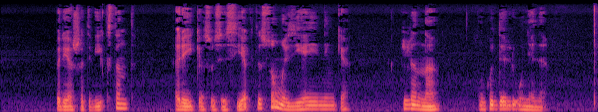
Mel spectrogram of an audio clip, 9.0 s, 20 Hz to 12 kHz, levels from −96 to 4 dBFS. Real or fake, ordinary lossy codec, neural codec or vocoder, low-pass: real; MP3, 48 kbps; none; 10.8 kHz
